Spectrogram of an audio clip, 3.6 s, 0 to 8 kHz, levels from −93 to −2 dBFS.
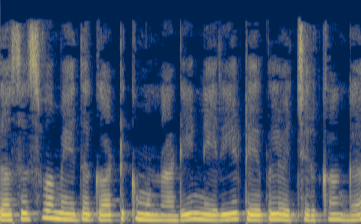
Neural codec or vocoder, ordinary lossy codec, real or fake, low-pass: none; MP3, 48 kbps; real; 7.2 kHz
